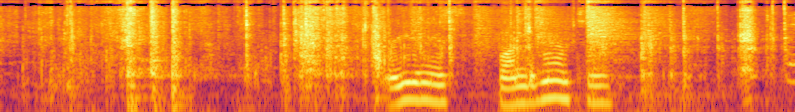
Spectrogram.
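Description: Sheets of paper rustle as they are handled.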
